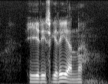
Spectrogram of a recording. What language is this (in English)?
Swedish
